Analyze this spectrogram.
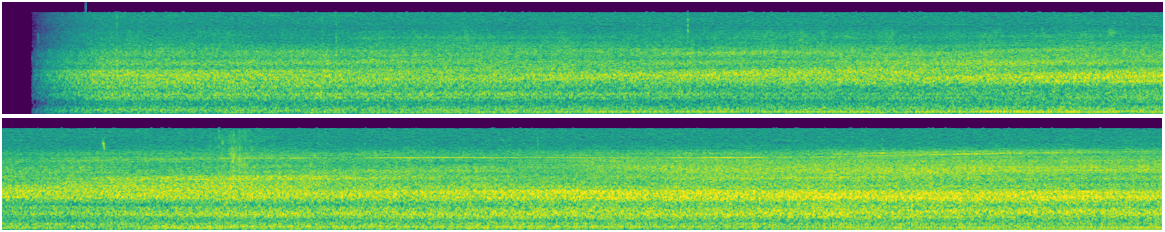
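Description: Voskhod hydrofoil boat running on its foils, its diesel engine droning steadily over the rush of water and spray. The sound grows gradually louder as the boat approaches, and a faint high whine slowly rises in pitch in the second half.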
